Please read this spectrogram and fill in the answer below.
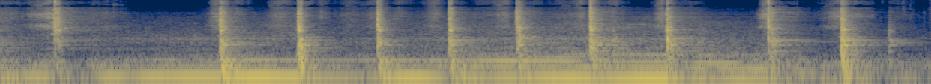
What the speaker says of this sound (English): we're gonna go ahead and hit these bolts out.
